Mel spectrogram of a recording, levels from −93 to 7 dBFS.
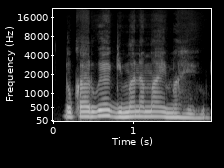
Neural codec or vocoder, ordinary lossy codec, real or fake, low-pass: codec, 44.1 kHz, 7.8 kbps, Pupu-Codec; none; fake; none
